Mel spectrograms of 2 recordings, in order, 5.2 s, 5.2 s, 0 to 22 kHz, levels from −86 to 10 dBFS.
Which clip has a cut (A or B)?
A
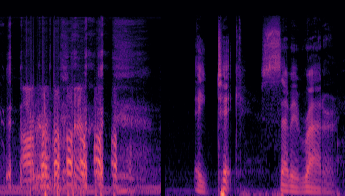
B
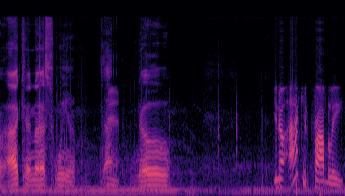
A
